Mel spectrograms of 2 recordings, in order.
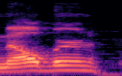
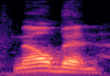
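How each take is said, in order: First: It is said with an American pronunciation. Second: It is said with an Australian pronunciation.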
